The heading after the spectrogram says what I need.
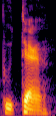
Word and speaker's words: poutine: There's nothing more sublime, so divine, than poutine, or poutine. English you say poutine, but in French it's supposed to be called poutine. But to me it sounds very similar to Italian for prostitute, puttana.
